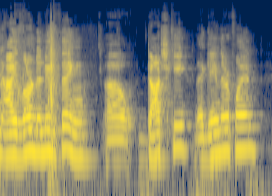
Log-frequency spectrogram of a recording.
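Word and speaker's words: 딱지: Dodki. Yeah, I wrote down phonetically Dotki. I think it's the second one you did. It's not Dodge key. It's in between that and dot key.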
